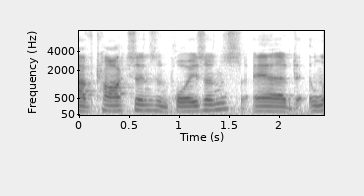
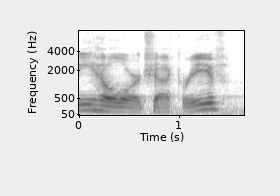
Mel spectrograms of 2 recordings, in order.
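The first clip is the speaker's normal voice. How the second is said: plain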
